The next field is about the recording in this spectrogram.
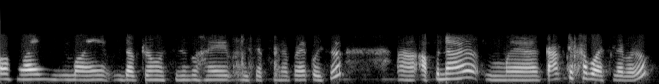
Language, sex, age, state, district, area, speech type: Assamese, female, 30-45, Assam, Dibrugarh, rural, conversation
